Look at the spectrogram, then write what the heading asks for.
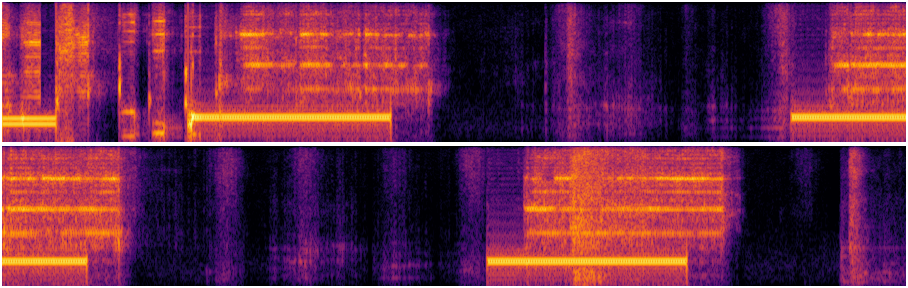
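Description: A telephone rings while a call is transferred: quick tones at the start, then three long electronic ring bursts of about two seconds each, separated by silent gaps.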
